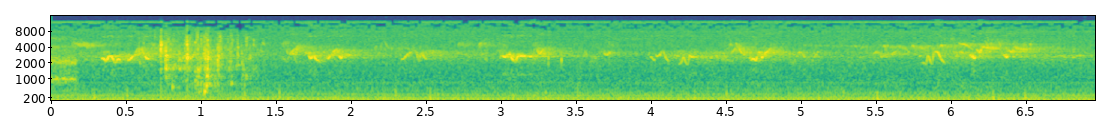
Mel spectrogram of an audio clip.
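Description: Small birds calling: many short, high chirps that repeat irregularly. There is a brief cluster of clicks about a second in, and a faint steady low hum underneath.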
